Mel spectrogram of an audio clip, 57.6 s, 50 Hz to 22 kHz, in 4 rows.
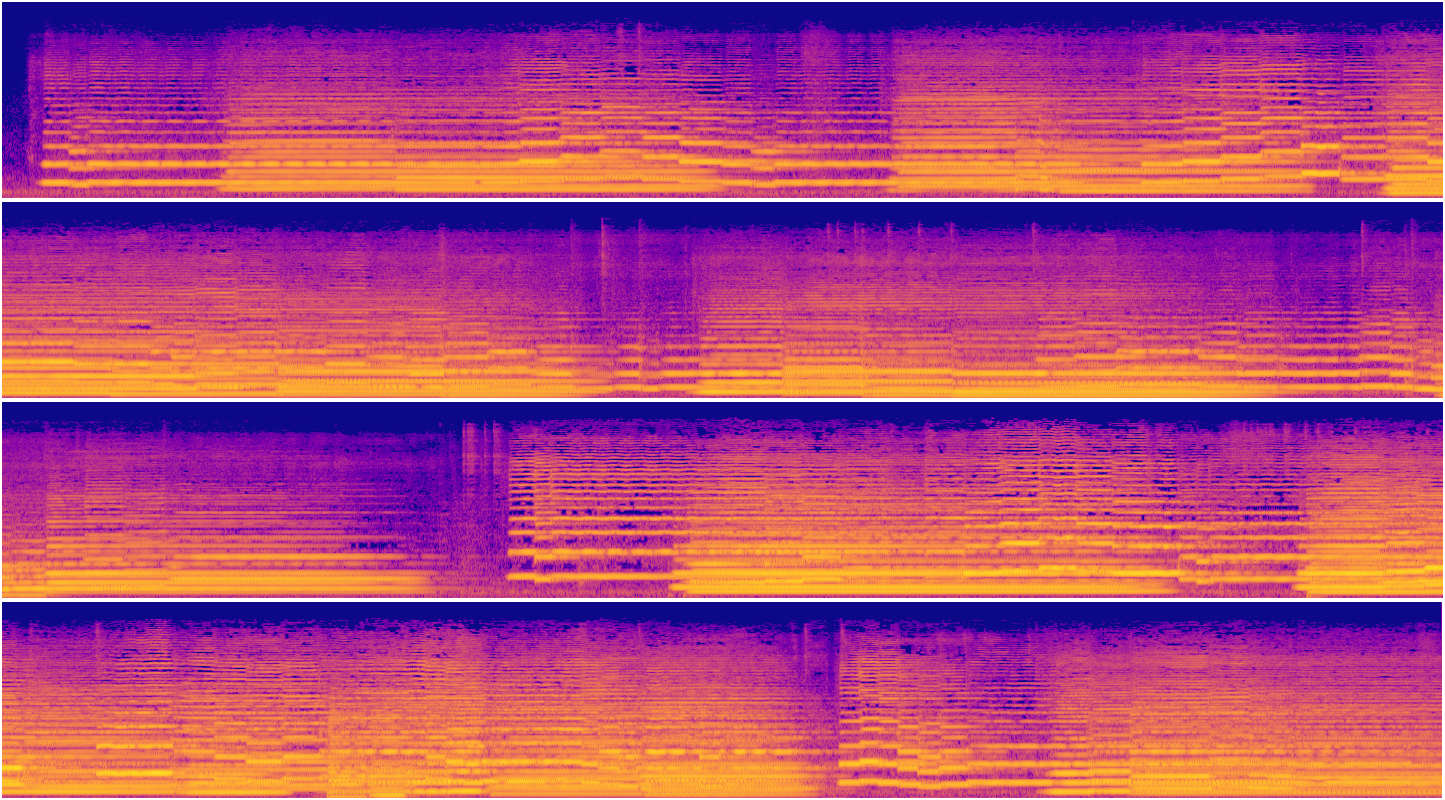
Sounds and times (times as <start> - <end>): Clarinet: 0.0 - 57.6
Saxophone: 0.0 - 57.6.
